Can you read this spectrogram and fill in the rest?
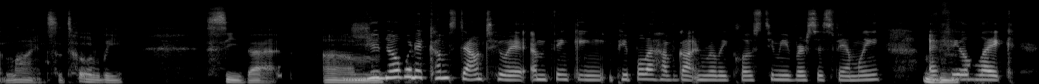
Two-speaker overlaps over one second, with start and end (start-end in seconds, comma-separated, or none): none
